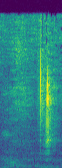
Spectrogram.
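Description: Short, close gnawing and scraping sounds, a dog chewing on a hard antler chew, with a couple of sharper crunchy clicks mid-way; no talking.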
